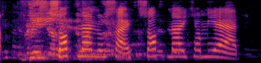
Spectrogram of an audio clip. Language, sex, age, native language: Icelandic, female, 13, Icelandic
